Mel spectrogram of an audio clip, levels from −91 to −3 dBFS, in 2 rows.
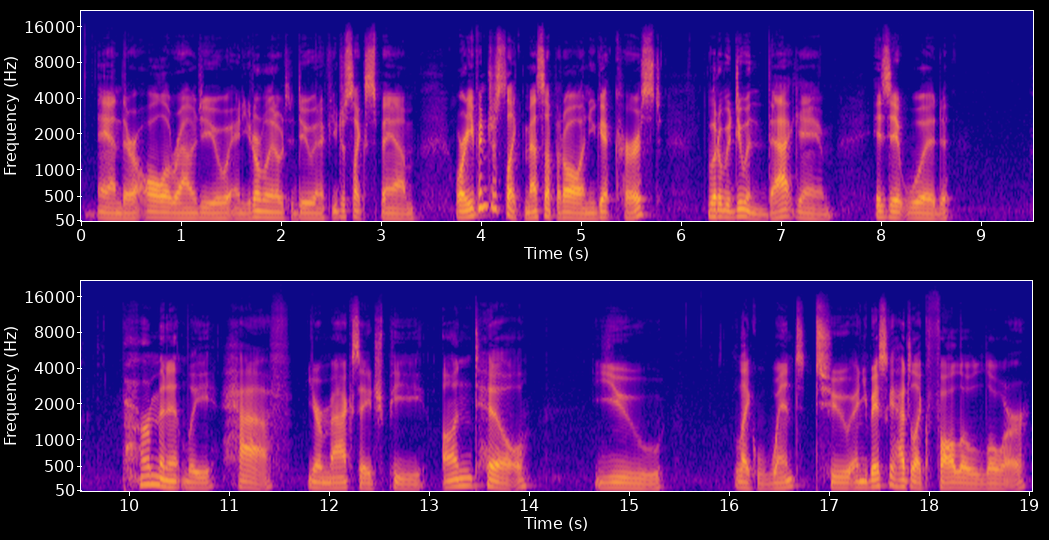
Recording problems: none

